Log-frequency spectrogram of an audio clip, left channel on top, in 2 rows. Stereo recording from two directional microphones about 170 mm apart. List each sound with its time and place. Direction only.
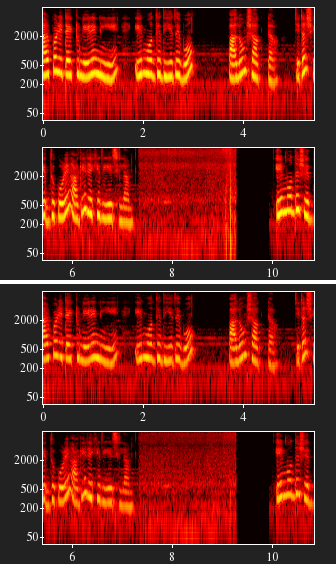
0.0 s a woman's voice: 30° left (ahead or behind)
10.1 s a woman's voice: 30° left (ahead or behind)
